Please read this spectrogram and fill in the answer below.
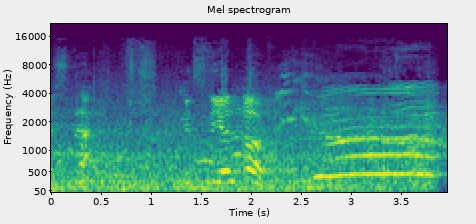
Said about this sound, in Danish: kan lægge lyden ind af nogle børn, der græder.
